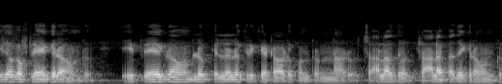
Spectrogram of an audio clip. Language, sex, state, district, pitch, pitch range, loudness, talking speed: Telugu, male, Andhra Pradesh, Manyam, 105 Hz, 100-115 Hz, -18 LUFS, 165 wpm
